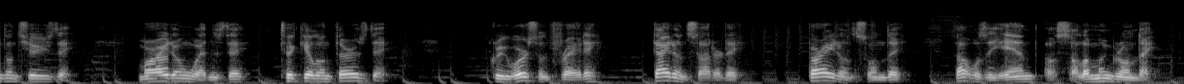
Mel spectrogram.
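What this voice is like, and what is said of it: Belfast accent. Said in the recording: “the Belfast accent that he has”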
